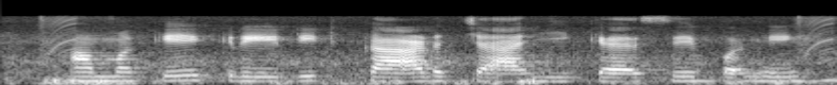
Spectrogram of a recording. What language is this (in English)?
Bhojpuri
